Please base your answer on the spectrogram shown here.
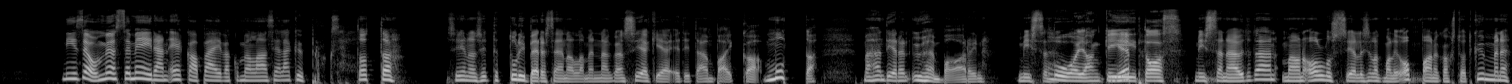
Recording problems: none

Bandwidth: 13.5 kHz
